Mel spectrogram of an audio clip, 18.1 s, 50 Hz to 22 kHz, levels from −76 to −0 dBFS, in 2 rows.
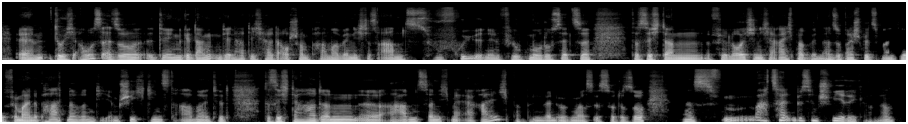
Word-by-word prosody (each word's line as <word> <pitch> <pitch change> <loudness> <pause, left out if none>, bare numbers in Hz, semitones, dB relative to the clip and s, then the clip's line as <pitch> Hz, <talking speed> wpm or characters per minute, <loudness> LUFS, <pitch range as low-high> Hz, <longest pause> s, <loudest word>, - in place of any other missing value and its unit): Ähm, 100 0 +3
durchaus. 105 -7 +2
Also, 110 -1 +3
den 115 -1 +1
Gedanken, 110 +2 +2
den 100 -4 +1
hatte 90 +3 -2
ich 95 +2 -6
halt 95 - -1
auch - - -2
schon 95 -2 -1
paarmal, 95 0 -2
wenn 100 0 +2
ich 95 0 0
das - - -7
abends 100 -1 -1
zu 115 - -9
früh 140 +9 -1
in 105 - -2
den 95 -2 0
Flugmodus 95 0 0
setze, 105 +1 +2 0.4
dass - - -1
ich - - +4
dann 95 -1 +3
für 100 - 0
Leute 100 +2 +3
nicht 95 - +2
erreichbar 110 +2 0
bin. 85 -2 -3
Also, 90 +2 0
beispielsweise 95 -2 0
für 95 +2 -1
meine 90 -2 +5
Partnerin, 110 0 -1
die - - -12
im 85 - -4
Schichtdienst 115 +1 -2
arbeitet, 100 0 -2 0.3
dass - - -3
ich 105 - +4
da 110 +5 +2
dann, 110 -1 +4
äh, - - -3 0.2
abends 110 0 -2
dann 100 - +2
nicht 105 +1 -5
mehr 105 - -2
erreichbar 115 - -4
bin, 85 -4 -5
wenn 85 - +1
irgendwas 85 0 -2
ist - - -6
oder 95 - -2
so. 115 +7 +2 0.4
Das 120 0 -1
macht's 160 +2 -2
halt 175 - +3
'n - - 0
bisschen 155 -1 -1
schwieriger, 135 - -1
ne? 105 +7 -3
100 Hz, 205 wpm, -23 LUFS, 95-110 Hz, 0.4 s, meine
